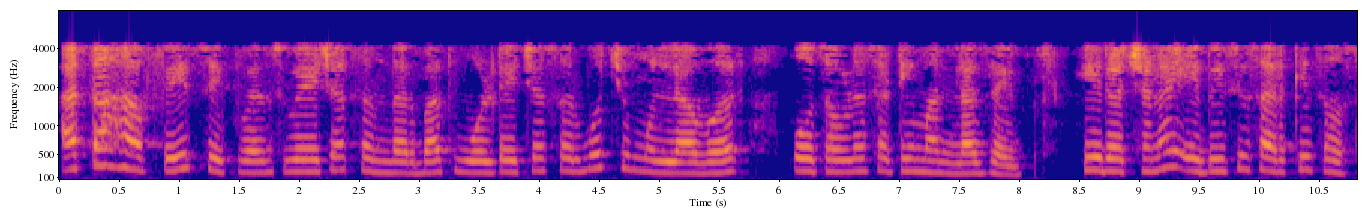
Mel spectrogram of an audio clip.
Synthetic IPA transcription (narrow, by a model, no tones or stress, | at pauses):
at̪aɦafessikʋensʋet͡ɕjasənd̪əɾbat̪ʋolʈet͡ɕjasəɾʋotɕimulːjaʋəɾ | pot͡səʋɳjasaʈiːmaɳlad͡zajlhiːɾət͡ɕɳaibisisaɾkʰiːt͡səs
